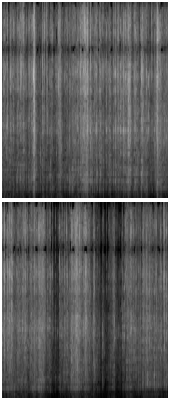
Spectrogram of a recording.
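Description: Clear plastic packaging crinkling steadily with many sharp crackles as a bag of diamond-painting drill packets is handled and unwrapped.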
